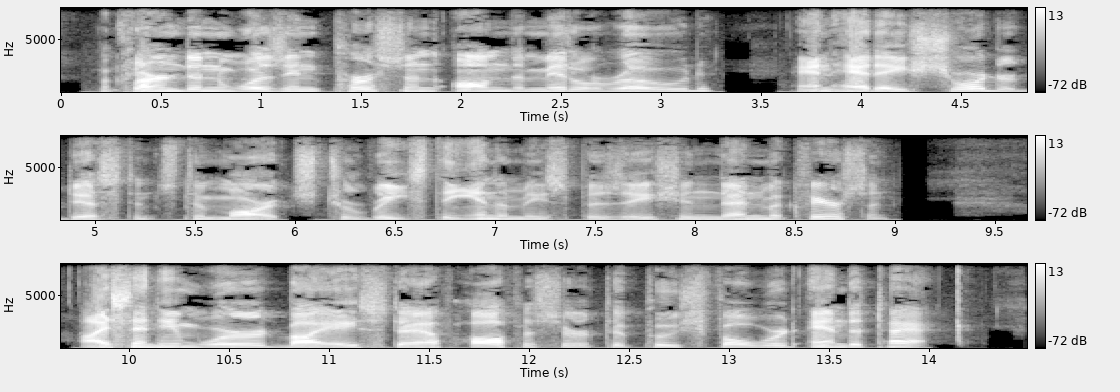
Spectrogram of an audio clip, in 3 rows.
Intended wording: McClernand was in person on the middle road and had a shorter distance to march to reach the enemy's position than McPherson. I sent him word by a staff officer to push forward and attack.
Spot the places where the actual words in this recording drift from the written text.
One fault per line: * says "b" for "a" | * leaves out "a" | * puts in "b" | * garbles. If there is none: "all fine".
all fine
